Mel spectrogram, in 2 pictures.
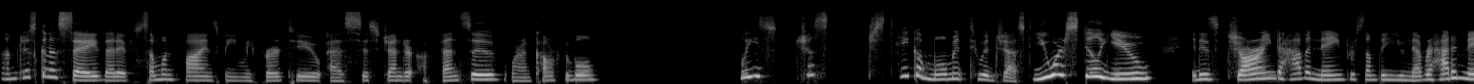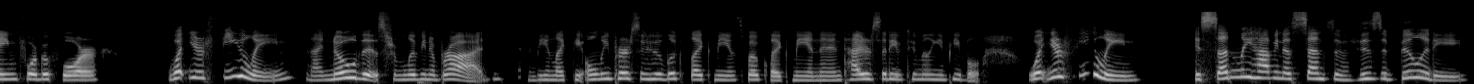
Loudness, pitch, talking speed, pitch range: -27 LUFS, 235 Hz, 175 wpm, 205-275 Hz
